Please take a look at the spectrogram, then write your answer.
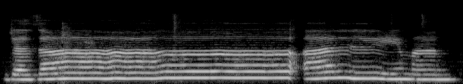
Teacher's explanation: you have done idgham kamil, complete assimilation, and you have blocked out the noon sound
